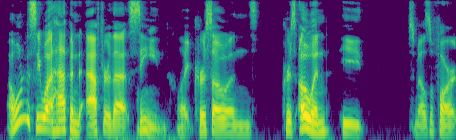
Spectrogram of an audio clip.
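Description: Recorded very cleanly with a silent background, a man speaks at a fairly slow pace in a plain, everyday voice. His pitch is fairly high with ordinary variation, and the sound is dry and close with no echo. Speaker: podcast co-host. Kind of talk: casual chat.

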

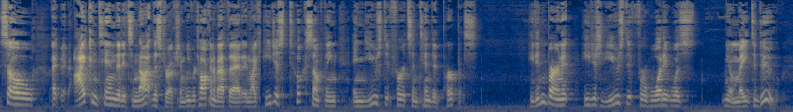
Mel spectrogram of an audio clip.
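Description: Lively intonation and a fairly quick pace mark an unremarkable speaking voice, captured in a very clean recording with a silent background. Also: man, fairly high pitch for a man. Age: 40s. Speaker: podcast co-host. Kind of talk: casual chat.

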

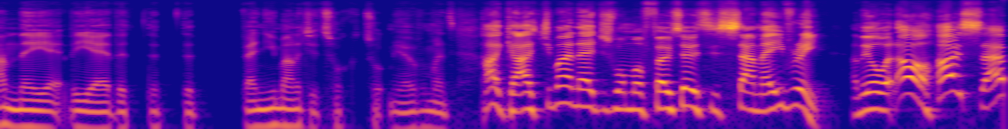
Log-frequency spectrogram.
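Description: In an English accent, a man talks at a very fast pace in an animated tone with very wide pitch swings. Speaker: podcast co-host. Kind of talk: casual chat.

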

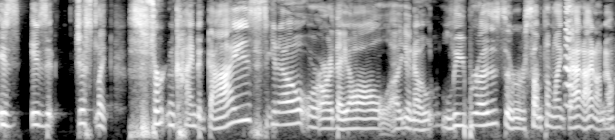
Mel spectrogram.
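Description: A woman with an ordinary speaking voice keeps a middle pitch and a medium tempo, her intonation lively. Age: 60s. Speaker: host's mother, guest. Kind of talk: casual chat.

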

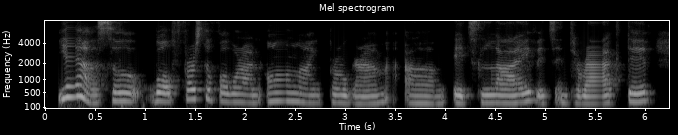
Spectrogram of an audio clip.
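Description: In a Spanish accent, a woman talks at a fairly slow pace and a medium pitch. Her intonation stays fairly even against a quiet background. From Uruguay. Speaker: education founder, homeschool mother. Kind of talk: interview.

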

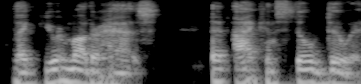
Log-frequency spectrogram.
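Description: Here a man talks at a very slow pace. His medium-pitched voice is somewhat breathy, with ordinary pitch variation. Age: 60s. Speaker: executive coach. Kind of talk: interview conversation.

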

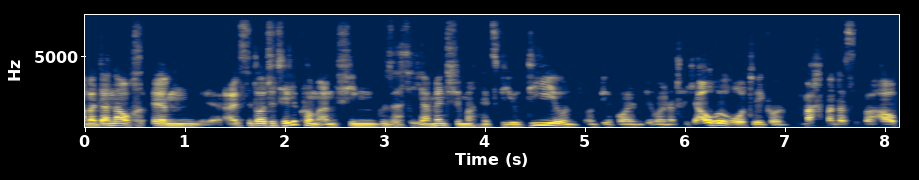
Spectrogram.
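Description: A man talks at a moderate pace with hardly any pauses. His medium pitch shows ordinary pitch variation. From northern Germany, Flensburg. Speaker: media company executive. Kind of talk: interview. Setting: remote call. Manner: halting, many fillers.

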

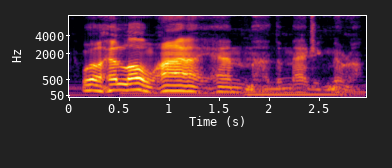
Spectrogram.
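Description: A raspy put-on character voice from a man, medium in pitch, at a fairly slow pace. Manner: theatrical, performed voice.

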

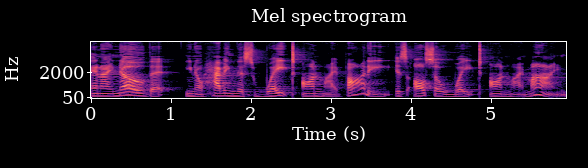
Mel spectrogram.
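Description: A woman's very deep, low voice, warm and animated, with lively intonation at a fairly slow pace. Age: 50s. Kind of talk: motivational podcast talk. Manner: warm, animated.

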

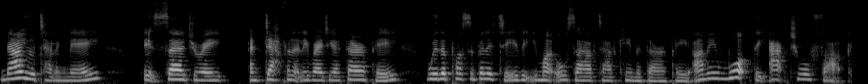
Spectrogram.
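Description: Talking at a very fast pace, a woman with an English accent uses a medium pitch with ordinary pitch variation. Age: 40s. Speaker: podcast host. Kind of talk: personal monologue.

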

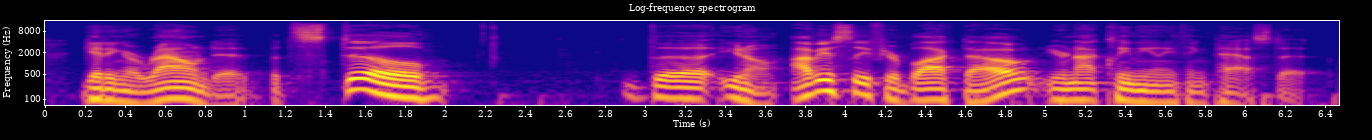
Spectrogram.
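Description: A plain, everyday voice from a man at a fairly low pitch, moderate pace, and lively intonation, on a very clean recording with a silent background. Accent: American. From Michigan, Detroit area. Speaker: endodontist. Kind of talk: casual chat.

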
